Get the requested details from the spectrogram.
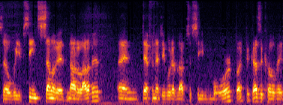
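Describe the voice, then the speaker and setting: A man with a Danish accent speaks at a fairly quick pace with hardly any pauses, his fairly low voice keeping a fairly even intonation. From Denmark, Copenhagen. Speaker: guest, former speedrun streamer. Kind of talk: casual chat.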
